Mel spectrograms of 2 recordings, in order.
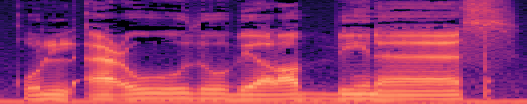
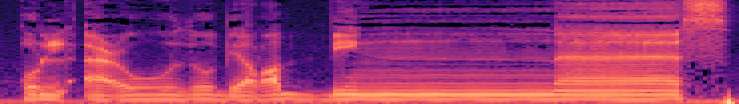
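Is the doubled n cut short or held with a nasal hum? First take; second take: cut short; held hum. First: The doubled n is cut short without nasal hum. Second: The doubled n is held with a nasal hum. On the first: The speaker calls it wrong. "on met shadda sur le noun et on fait pas la runna" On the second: The speaker calls it right. "Au lieu de dire"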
